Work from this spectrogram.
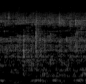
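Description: Water is poured into a simmering egg curry with tomato gravy during home cooking, giving a brief, soft splashing trickle.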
